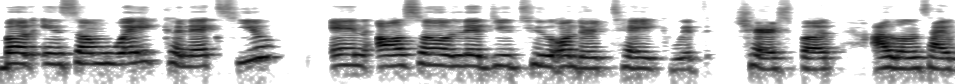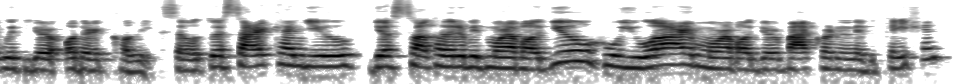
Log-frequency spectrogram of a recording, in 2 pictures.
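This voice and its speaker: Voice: medium pitch, moderate pace, sharp tone. A host moderating an interview over a video call, asking questions and giving short friendly affirmations.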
